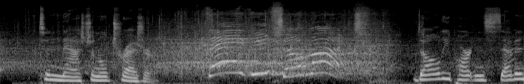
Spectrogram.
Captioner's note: applause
